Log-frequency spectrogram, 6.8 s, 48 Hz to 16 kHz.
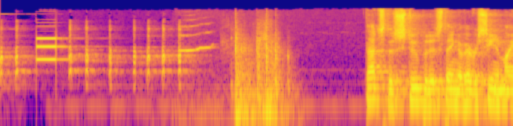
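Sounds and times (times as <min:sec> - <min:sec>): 
chicken clucking: 0:00.0 - 0:03.0
speech: 0:04.9 - 0:06.8.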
